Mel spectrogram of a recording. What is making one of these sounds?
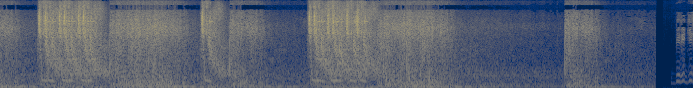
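Explosions boom and crackle in repeated bursts.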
